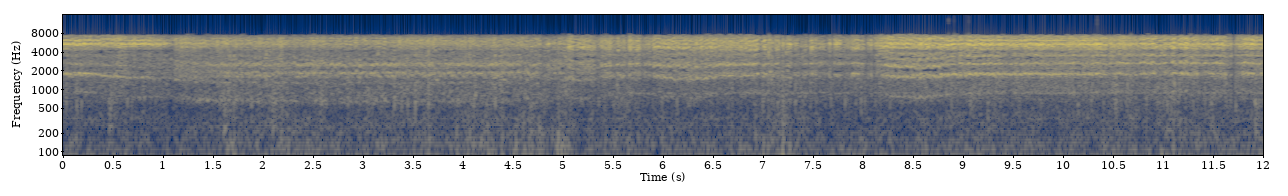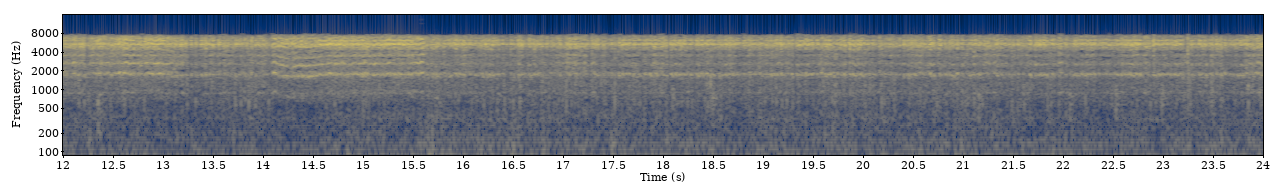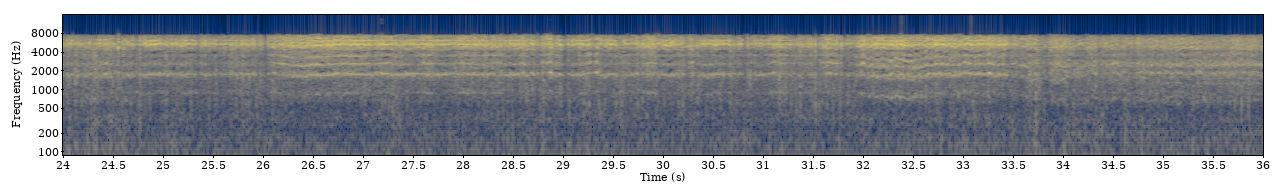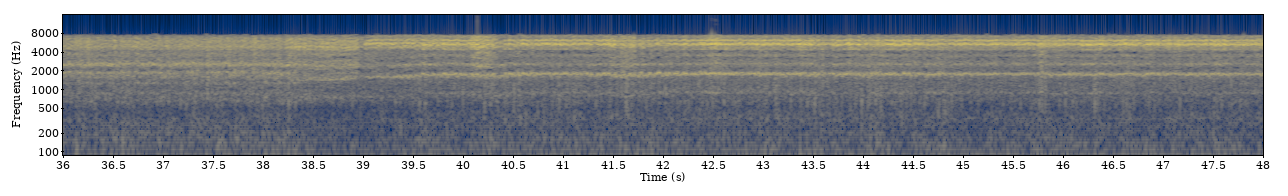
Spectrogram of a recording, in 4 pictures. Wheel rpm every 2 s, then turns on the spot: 210, 200, 200, 220, 220, 230, 230, 230, 230, 230, 230, 240, 230, 230, 230, 230, 220, 200, 190, 200, 230, 230, 240, 230.
none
